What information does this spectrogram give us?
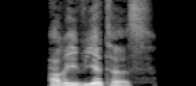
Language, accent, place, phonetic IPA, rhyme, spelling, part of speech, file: German, Germany, Berlin, [aʁiˈviːɐ̯təs], -iːɐ̯təs, arriviertes, adjective, De-arriviertes.ogg
- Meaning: strong/mixed nominative/accusative neuter singular of arriviert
